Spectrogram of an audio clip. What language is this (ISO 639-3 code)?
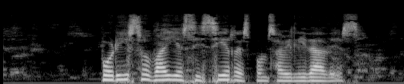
glg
